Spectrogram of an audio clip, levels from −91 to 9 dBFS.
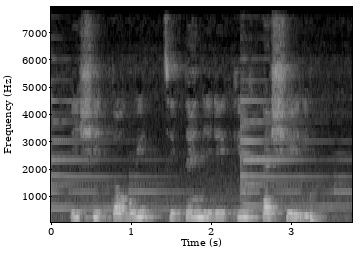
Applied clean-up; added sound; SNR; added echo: none; Church bell; 17 dB; reverberation time 0.5 s.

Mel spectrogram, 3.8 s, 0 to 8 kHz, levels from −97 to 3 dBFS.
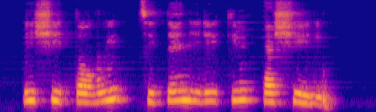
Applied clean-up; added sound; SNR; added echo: neural mask model DeepFilterNet 3.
